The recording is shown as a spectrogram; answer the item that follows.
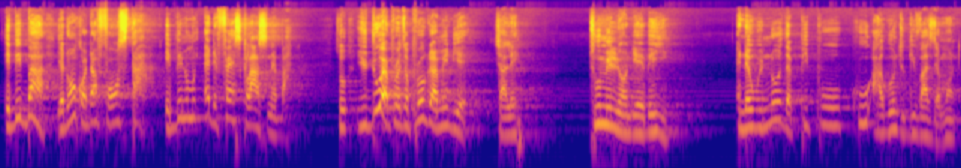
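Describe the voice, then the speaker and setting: A man with a Ghanaian accent, a church minister giving an animated, joking conference talk that switches between English and Twi. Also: a little high, normal speed. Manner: animated, joking, code-switching, addresses audience directly. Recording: long reverb of a large hall.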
